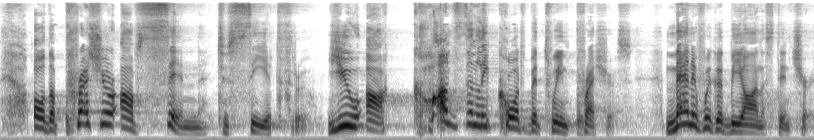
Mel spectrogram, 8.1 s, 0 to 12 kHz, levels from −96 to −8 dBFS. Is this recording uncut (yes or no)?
no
